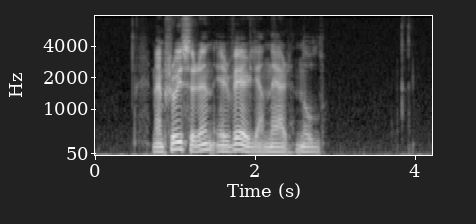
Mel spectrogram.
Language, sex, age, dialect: Faroese, male, 36-60, Norðurstreymoy/Eysturoy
